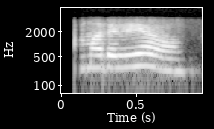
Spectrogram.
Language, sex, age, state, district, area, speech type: Odia, female, 60+, Odisha, Angul, rural, conversation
